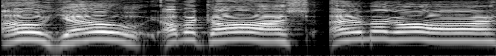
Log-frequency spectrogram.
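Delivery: put-on loud, high, drawn-out, very slow Valley Girl voice. Remembering how people talked in the eighties: Valley Girl impression. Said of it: "I remember in the eighties there was the Valley Girl".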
